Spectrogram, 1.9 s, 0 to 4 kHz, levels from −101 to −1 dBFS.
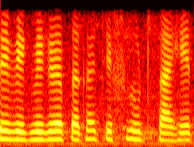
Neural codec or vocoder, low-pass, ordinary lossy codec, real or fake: none; 3.6 kHz; none; real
